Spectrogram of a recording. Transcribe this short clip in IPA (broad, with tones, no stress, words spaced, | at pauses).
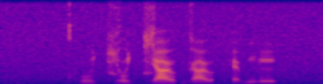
kʰu˦t͡ɕo˦t͡ɕa˦ʊ̯ɡa˨ʊ̯ hɛ̰˦˨bĩ˦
